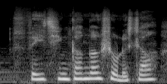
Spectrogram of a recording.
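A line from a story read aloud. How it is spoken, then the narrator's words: Gentle, slightly trembling. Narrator (Chinese): 孔乐儿温言说道，声音有些颤颤的，显然是在故作镇定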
